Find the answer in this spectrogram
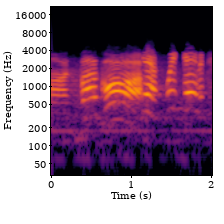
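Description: Only speech: radio-drama dialogue, with no other sound standing out.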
